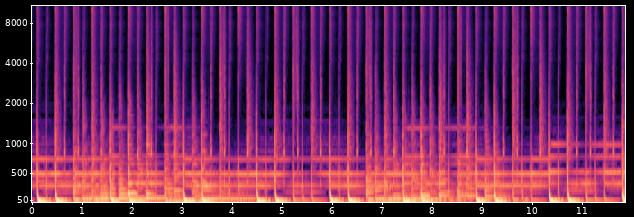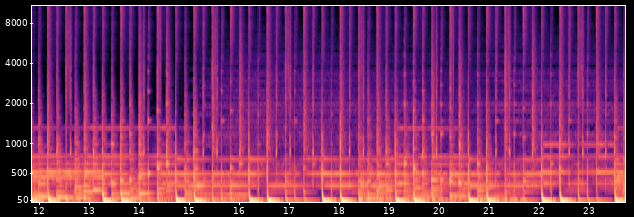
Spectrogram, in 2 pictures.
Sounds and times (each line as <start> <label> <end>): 0.0 Snappy beat 23.7
0.0 catchy melody 23.7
